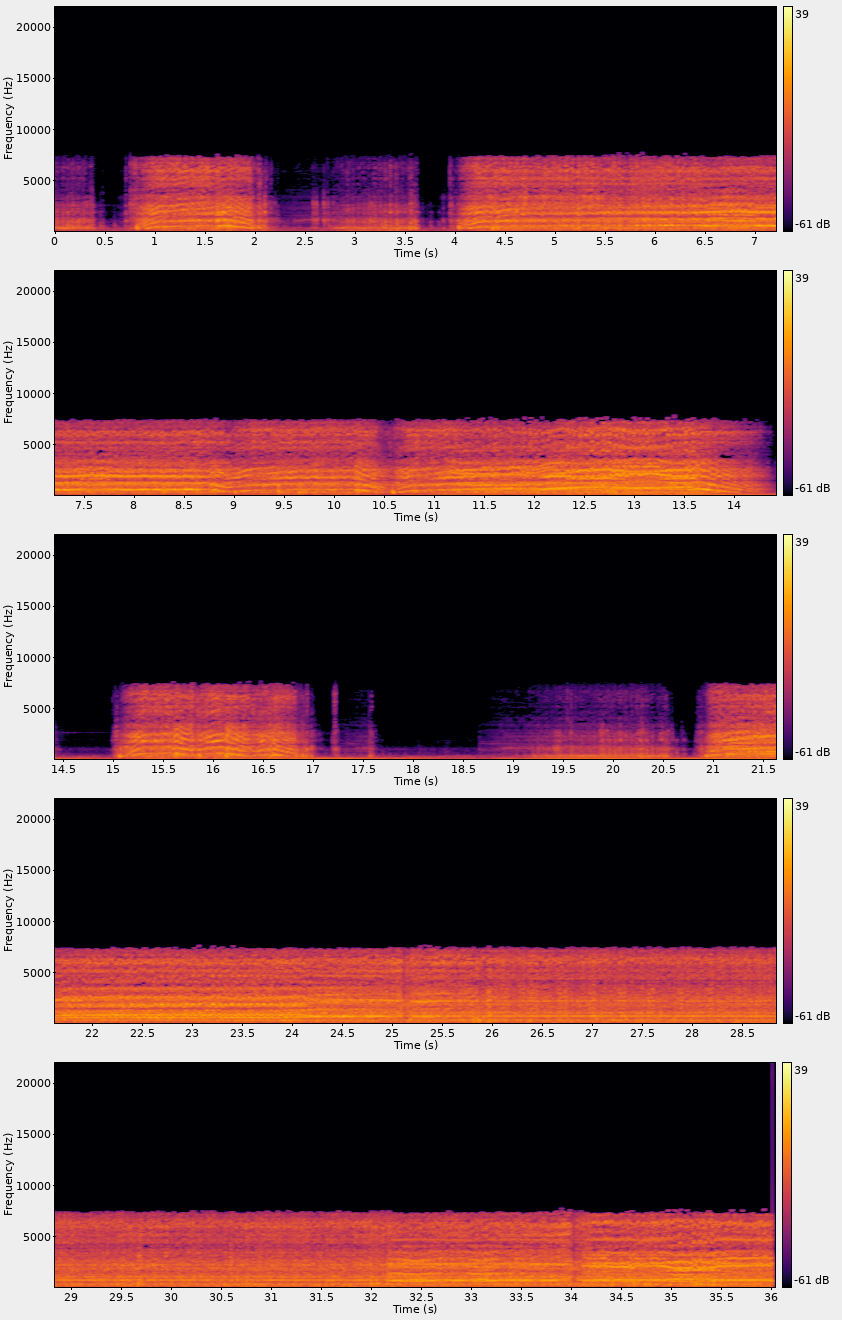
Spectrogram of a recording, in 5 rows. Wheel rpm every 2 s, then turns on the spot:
60, 20, 120, 160, 150, 130, 180, 60, 50, 0, 80, 190, 200, 200, 200, 200, 200, 200.
2-4 16-18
